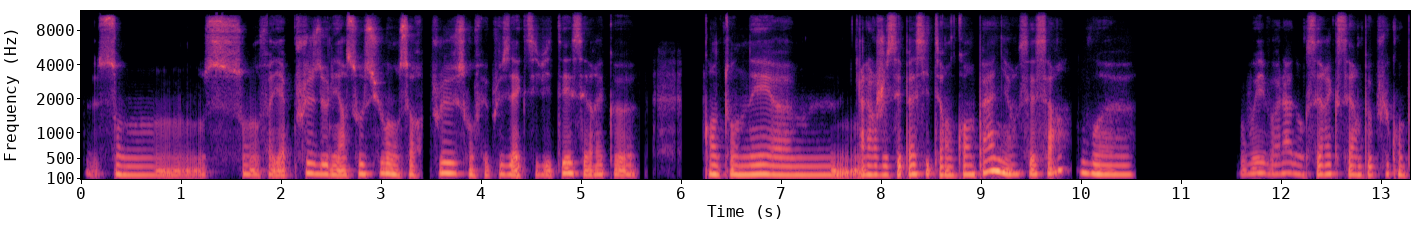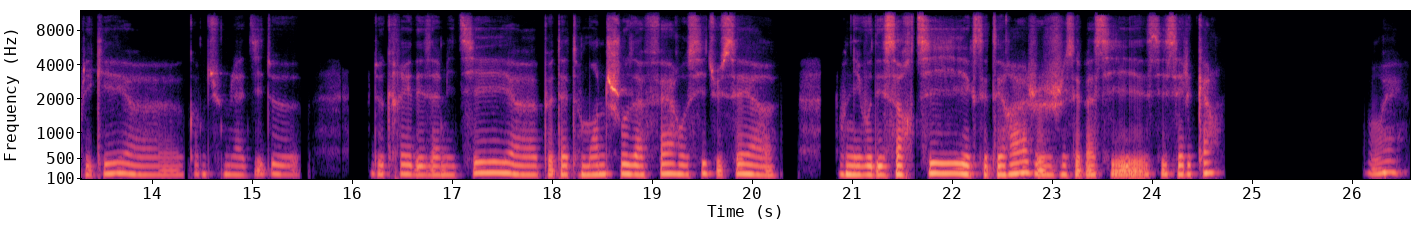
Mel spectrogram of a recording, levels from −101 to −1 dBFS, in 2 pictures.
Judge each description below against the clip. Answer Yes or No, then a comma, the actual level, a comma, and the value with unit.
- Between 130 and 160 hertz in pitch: No, medium, 180 Hz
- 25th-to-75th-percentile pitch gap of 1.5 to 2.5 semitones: Yes, narrow, 2.0 semitones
